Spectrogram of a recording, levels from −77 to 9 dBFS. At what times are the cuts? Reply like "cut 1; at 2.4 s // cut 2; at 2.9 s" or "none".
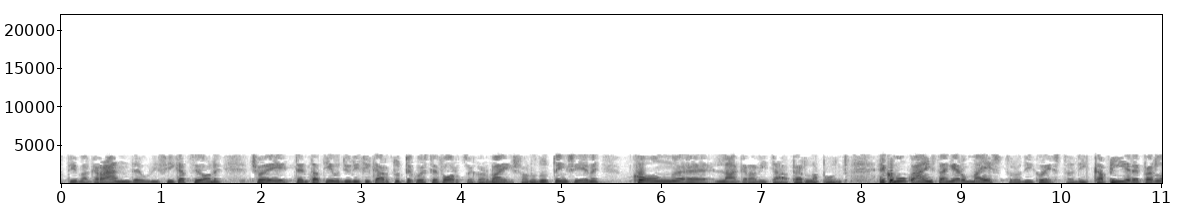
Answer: none

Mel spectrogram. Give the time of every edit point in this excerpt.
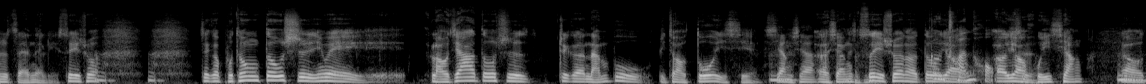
cut 1; at 1.5 s // cut 2; at 5.5 s // cut 3; at 8.5 s

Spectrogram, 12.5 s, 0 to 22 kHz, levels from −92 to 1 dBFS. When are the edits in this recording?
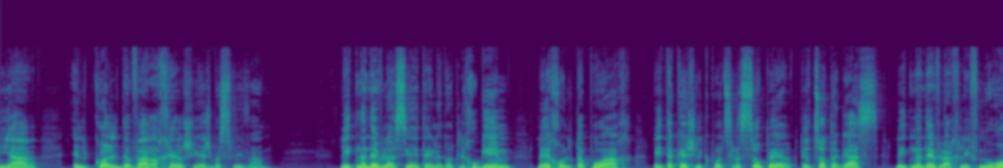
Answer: cut 1; at 10.0 s

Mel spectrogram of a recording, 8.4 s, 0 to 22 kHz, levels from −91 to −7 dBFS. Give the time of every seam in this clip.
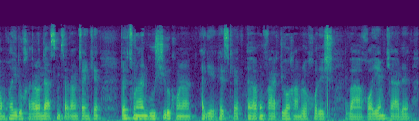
cut 1; at 3.4 s // cut 2; at 4.6 s // cut 3; at 5.6 s // cut 4; at 6.9 s

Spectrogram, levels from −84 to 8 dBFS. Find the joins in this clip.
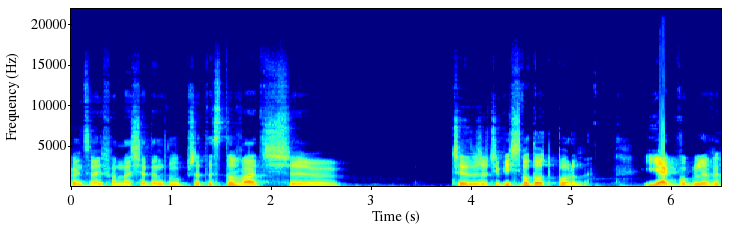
cut 1; at 0.9 s // cut 2; at 4.5 s

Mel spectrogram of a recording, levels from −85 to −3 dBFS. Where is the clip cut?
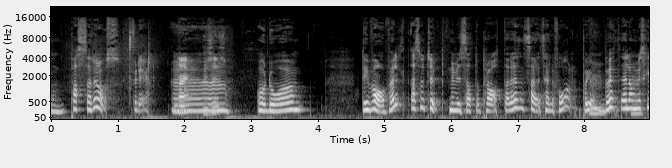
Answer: none

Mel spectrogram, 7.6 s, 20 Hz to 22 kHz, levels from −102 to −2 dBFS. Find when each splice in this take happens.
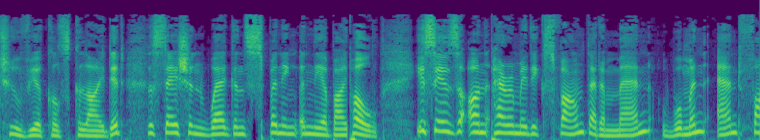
cut 1; at 1.5 s // cut 2; at 3.0 s // cut 3; at 3.5 s // cut 4; at 4.9 s

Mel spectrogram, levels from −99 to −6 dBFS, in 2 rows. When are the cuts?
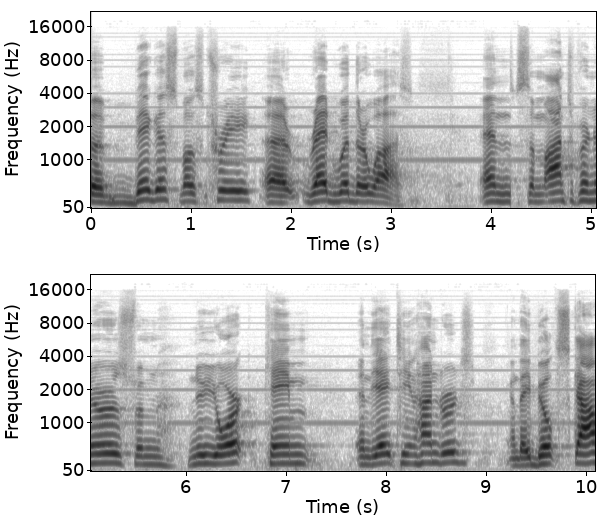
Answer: cut 1; at 1.2 s // cut 2; at 1.6 s // cut 3; at 4.2 s // cut 4; at 6.7 s

